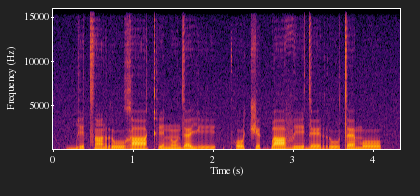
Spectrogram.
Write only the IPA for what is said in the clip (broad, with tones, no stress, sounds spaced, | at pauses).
ɡ͡b i˨ t͡s ã˨ r uː˨ ɣ aː˨ kʼ i˦ n ũ˦ d ɛ˦ j iː˨ | pʰ o˨ t͡ʃ ɪ˦˨ ɡ͡b a˦ v iː˦ d eː˨ r uː˨ t ɛ˦ m oː˦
